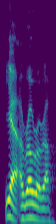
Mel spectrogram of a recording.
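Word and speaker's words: Orhorhoro: Yeah, Ororo.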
